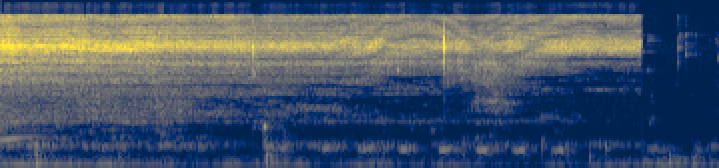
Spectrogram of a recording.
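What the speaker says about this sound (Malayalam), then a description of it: "ഒരു ചായയ്ക്ക് ആവശ്യമായിട്ടുള്ള വെള്ളം ഒഴിച്ച് കൊടുക്കാം." Water pours steadily into a pan on the stove for a single cup of tea, a continuous hissing, splashing stream close by that runs for about four seconds and then stops abruptly.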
